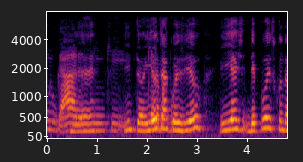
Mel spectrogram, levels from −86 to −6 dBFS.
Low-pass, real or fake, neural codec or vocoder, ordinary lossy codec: 7.2 kHz; real; none; none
